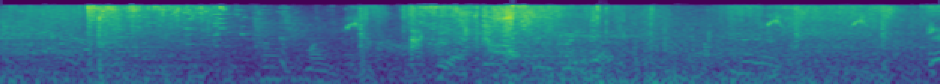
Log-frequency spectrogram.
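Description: Hogwarts Legacy spell combat, with blasts, crackling shatters and mechanical rattling in a dense, loud flurry of magical impacts, and a voice speaking over the fighting.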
